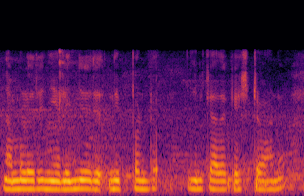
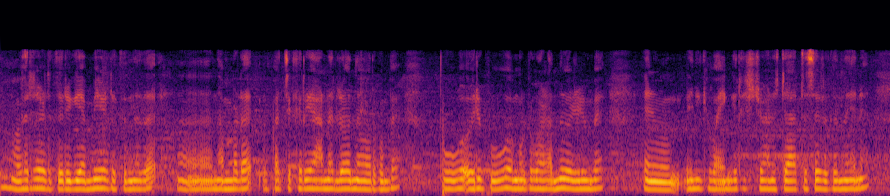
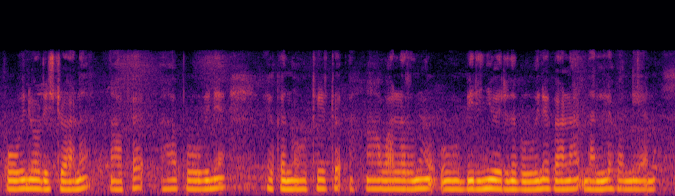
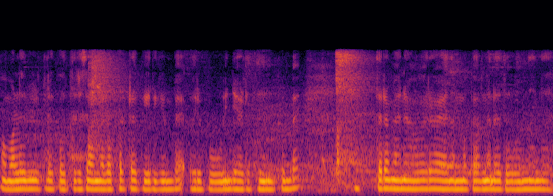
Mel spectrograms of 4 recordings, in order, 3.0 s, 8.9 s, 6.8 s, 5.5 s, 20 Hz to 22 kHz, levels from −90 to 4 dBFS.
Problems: background sounds at intervals, background conversations at intervals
